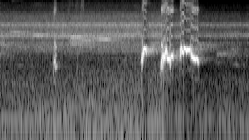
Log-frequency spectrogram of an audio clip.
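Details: Red-whiskered bulbul song for contest training: one faint chirp, then a quick phrase of three loud, slurred warbling notes near the end, with a constant high background hum.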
